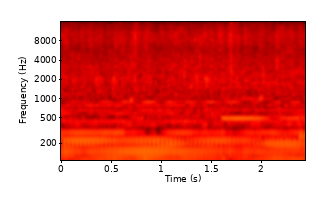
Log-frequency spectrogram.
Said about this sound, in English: Imagine the power of the rain cleansing and nourishing your body, just like it does to the earth and trees.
